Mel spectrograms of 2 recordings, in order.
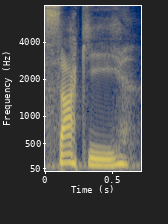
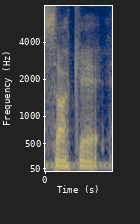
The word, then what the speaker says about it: sake: character for alcohol sake it's not saki with an i it's sake uh the character for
